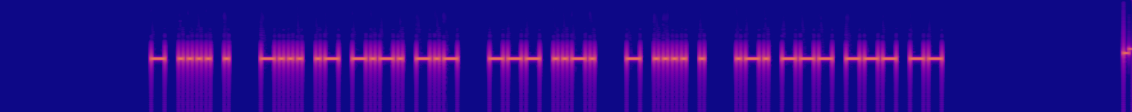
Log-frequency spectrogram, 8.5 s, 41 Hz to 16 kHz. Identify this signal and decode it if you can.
Morse code, heard as a keyed tone, about 34 wpm, 700 Hz. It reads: THE BACK OF THE ROOM
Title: Sets of 5 Words Encore 35wpm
